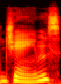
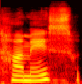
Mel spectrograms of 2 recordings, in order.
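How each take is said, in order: First: The name is said with an English pronunciation. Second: The name is said with a Spanish pronunciation. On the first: This is how the speaker's own people would say it. "we would pronounce it James" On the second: This is how people in the player's country say it. "His name's James"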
